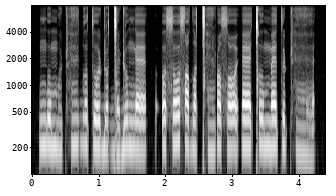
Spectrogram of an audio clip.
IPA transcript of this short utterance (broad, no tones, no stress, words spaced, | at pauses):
ŋomɔ̤ ʈʰæ̤ɡɔ to ɖɔɡ͡ǀæɖoŋæ | ʔɔsɔsɔdˤæ ǀʰæ̤ɽøsˤø | æǀo mætɵ ʈʰæ̤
